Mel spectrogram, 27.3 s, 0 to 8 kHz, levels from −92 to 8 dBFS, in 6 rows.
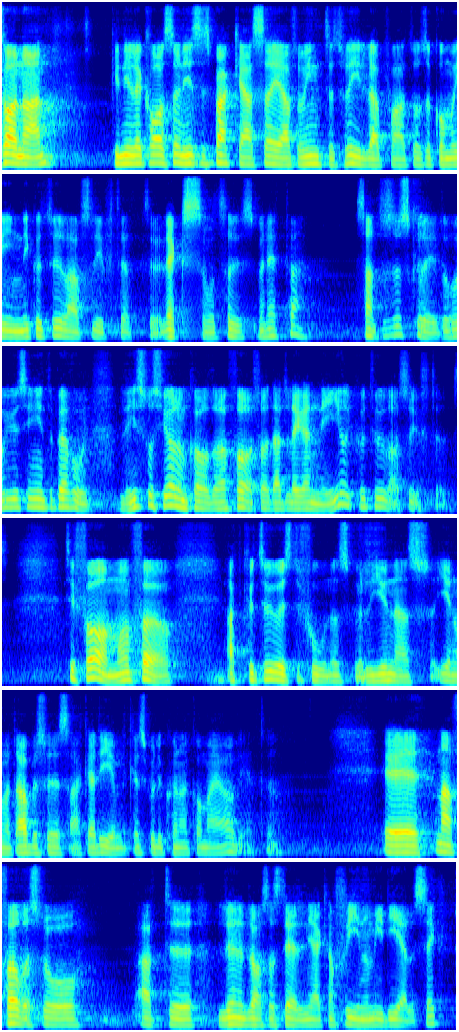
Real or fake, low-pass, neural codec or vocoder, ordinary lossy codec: fake; 7.2 kHz; codec, 24 kHz, 0.5 kbps, DualCodec; none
